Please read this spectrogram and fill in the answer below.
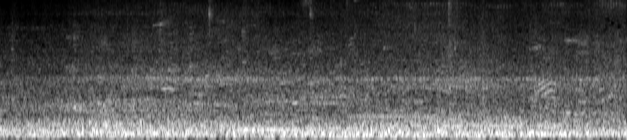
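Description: Busy outdoor street ambience: a steady low rumble of motorbike traffic with people talking in the background.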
